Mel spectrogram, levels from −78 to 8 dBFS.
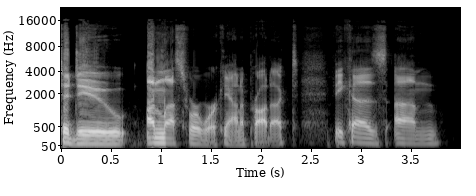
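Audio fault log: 0.03–0.45 s and 0.87–1.35 s, microphone overload: peaks flattened with a harsh crackle, roughly 5% and 4% of samples clipped, likely from input about 12 and 9 dB too hot.
0.04, 1.05, 2.07 and 3.45 s, microphone volume stepped down: sudden level drops of about 3, 8, 4 and 2 dB, likely from software lowering input gain.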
